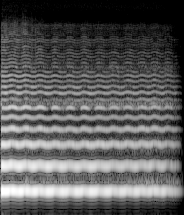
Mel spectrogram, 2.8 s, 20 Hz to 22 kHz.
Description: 52-bi07-erhu-f-a#3.wav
